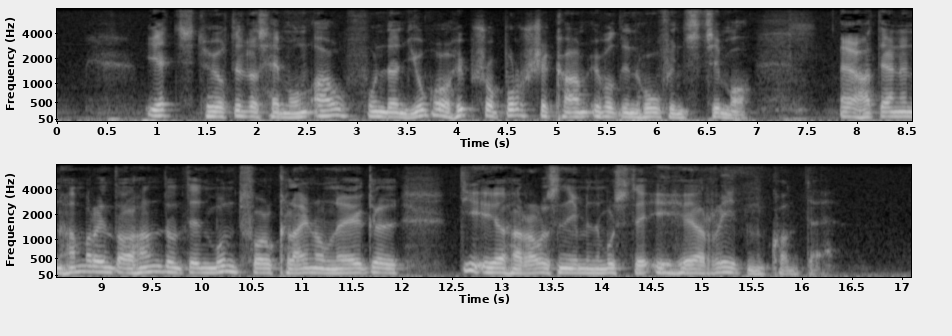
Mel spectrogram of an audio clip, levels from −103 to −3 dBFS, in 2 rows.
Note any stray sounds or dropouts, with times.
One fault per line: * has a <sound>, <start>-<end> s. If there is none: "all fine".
all fine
